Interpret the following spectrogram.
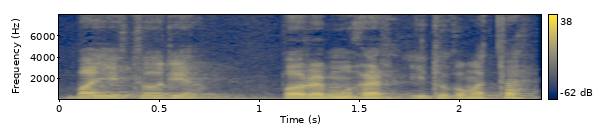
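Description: A man's voice: mid-range voice, little pitch movement, a little fast, slight background noise, lightly acted. A man acting an earnest, apologetic married suitor in an amateur radio drama. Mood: concerned.

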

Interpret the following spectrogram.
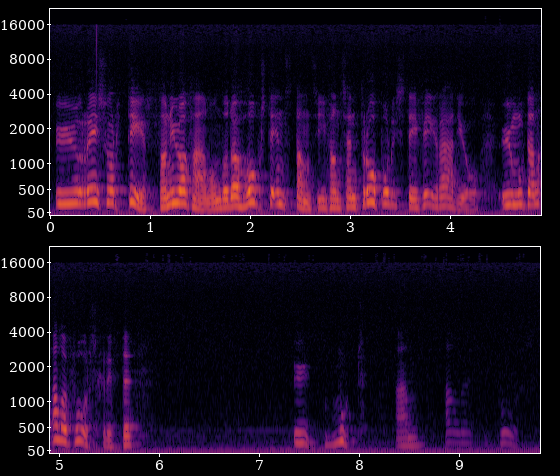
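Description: An actor in a radio play voicing a formal, controlling male official with a measured, solemn and officious manner. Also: sits high, big pitch swings. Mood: grave, ominous. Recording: muffled lo-fi old radio recording.

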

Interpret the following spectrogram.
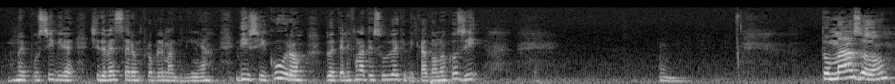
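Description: A woman's voice: medium pitch, normal speed, long pauses, slight background noise, natural voice, rough recording. An actress playing a fussy, chatty middle-aged mother who nags her grown son and sells lipsticks by phone. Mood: sugary, flustered. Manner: nagging, pushy, overly sweet. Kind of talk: radio play acting.

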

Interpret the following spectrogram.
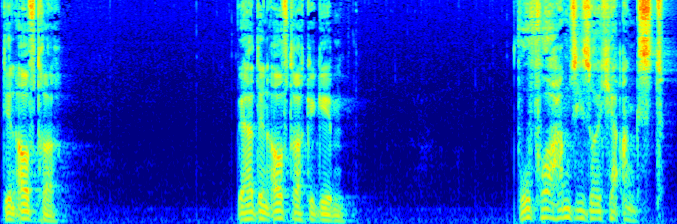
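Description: A persistent, tough private detective in a radio crime drama. The voice sits on the low side, and the delivery is terse and pressing. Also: male voice, measured pace, fairly bright tone, husky. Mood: insistent. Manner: terse, insistent questioning.

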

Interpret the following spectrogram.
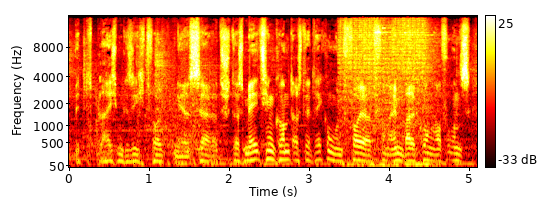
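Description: An actor playing a weary, middle-aged police inspector in a radio drama, speaking and narrating in a dry, caustic manner. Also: male voice, mid-range voice, normal speed, close to an everyday voice. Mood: tense, grim narration. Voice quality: gravelly. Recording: reverberant, loud music behind.

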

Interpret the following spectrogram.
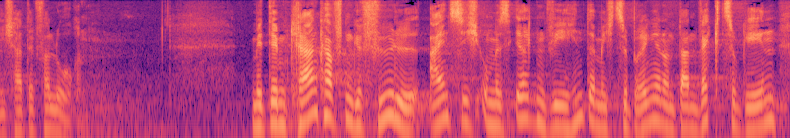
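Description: A restless, superstitious gambler confides his scornful observations in a radio play. His voice sits fairly high and shifts emphasis with brooding intensity. Long hall reverb trails his words. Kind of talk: literary radio drama monologue.

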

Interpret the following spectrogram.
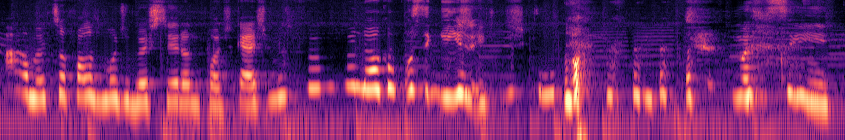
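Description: A woman podcaster chatting casually in an animated, self-deprecating way. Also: very high-pitched, moderate pace, faint music behind.

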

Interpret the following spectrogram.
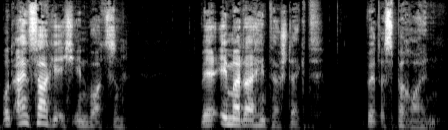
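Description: A man acting in a radio drama as a brilliant, brooding detective, husky, intense and commanding, with clipped deductions. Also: mid-range voice, very animated, moderate pace, fairly bright tone, a little hiss or hum. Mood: sharp, resolute. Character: brilliant brooding detective, driven by guilt and fierce resolve.

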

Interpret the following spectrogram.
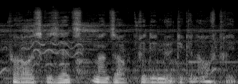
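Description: An amateur sleuth in a radio crime drama. His fairly low voice reasons step by step with questions, and music plays clearly underneath. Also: a little fast. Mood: explaining. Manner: didactic, questioning.

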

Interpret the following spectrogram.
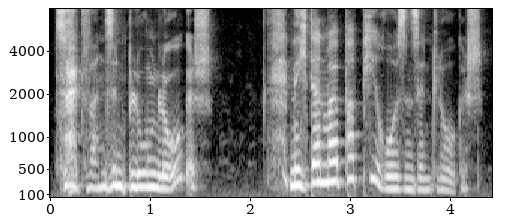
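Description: An actress playing a restless, defiant young female student in a radio play, with a breathy voice that often drops toward a whisper. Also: medium pitch, lively intonation, moderate pace. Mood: defiant, wistful. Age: young adult. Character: restless, defiant eighteen-year-old female student, unsure and curious. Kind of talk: German radio play dialogue.

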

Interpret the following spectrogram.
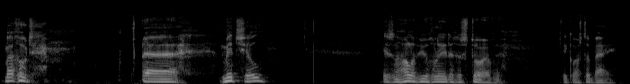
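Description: An actor in a radio play playing a grumbling, hesitant village police sergeant who stammers when unsure. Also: male voice, medium pitch, big pitch swings, a little slow, a bit bright, slightly rough, exaggerated voice. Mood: matter-of-fact. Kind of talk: naturalistic radio play acting.

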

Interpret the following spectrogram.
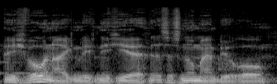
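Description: A man's voice: a bass voice, moderate pace. An actor playing a sly male hustler who poses as a pious nun in a radio drama. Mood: dry, sly.

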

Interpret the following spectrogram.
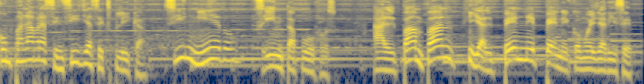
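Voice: mid-range voice, big pitch swings, slow. A performer playing a wry, folksy storyteller, narrating a radio drama in a playful manner. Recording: music behind the narration.

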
